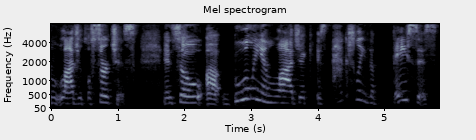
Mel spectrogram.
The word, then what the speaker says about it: Boolean: such a weird name and that's how you pronounce it is Boolean I've heard a lot of people pronounce it boene but that looked up the definition and the pronunciation it is actually Boolean and it actually comes from you see his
